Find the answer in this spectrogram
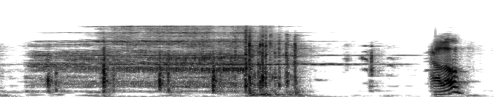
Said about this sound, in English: Your phone, John. Answer it.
